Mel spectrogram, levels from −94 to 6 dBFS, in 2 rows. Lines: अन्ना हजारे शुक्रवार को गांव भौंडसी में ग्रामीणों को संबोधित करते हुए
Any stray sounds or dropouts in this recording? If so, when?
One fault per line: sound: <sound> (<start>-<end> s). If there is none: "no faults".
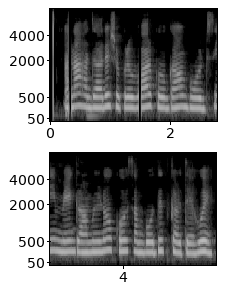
sound: dropout (1.5-1.5 s)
